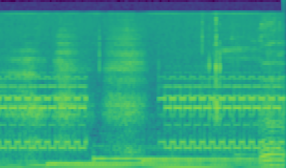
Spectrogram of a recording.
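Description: A telephone rings with a loud electronic warbling tone that repeats steadily over a low sustained hum for about three seconds.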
